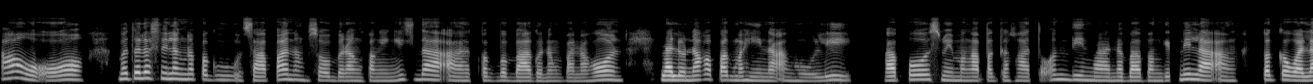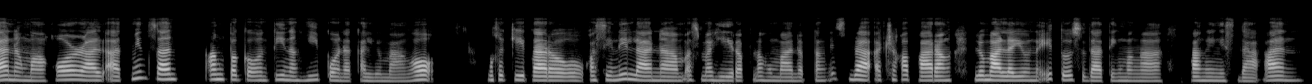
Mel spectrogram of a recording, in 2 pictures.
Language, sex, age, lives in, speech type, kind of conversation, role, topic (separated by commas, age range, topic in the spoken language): Filipino, female, 25-29, Philippines, read, expert-assistant, asker, Paano nakakaapekto ang basura sa dagat sa mga isda?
